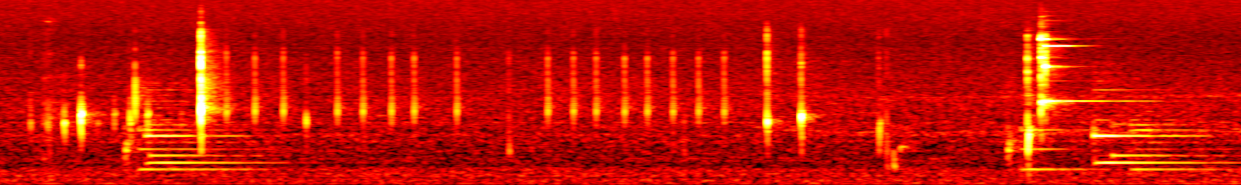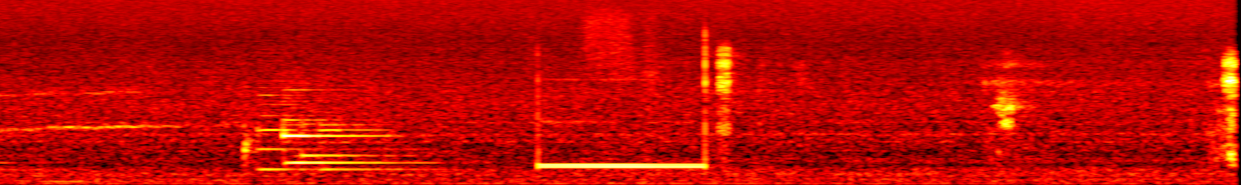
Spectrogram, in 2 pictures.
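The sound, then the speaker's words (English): Phone beeps from an incoming Facebook call sound amid scattered clicks: two quick bursts of short stepped electronic tones, then a single longer, steady mid-pitched beep. Nobody speaks. “I heard like a beep beep beep.”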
